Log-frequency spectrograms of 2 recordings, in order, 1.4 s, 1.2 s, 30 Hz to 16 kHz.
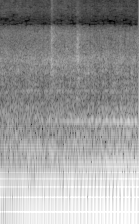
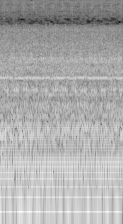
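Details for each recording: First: Lada Kalina 1.6 (used replacement engine) after full rebuild for misfire, running on gas: steady even exhaust pulses, no skips; normal exhaust note, all cylinders firing. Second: Lada Kalina 1.6 used swapped engine, cold idle, coolant boiling and missing; lumpy shaking beat as a cylinder drops out; diagnostics show cylinder 2 misfire, likely no compression there.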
